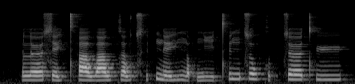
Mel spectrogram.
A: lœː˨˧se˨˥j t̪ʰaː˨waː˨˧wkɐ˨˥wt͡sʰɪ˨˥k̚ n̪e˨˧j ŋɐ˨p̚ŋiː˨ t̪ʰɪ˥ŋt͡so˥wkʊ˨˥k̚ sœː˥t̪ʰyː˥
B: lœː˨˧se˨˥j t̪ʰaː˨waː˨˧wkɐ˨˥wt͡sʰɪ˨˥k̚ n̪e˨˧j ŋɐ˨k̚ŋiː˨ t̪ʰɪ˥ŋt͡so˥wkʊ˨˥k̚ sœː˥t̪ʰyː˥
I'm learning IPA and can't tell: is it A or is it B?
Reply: A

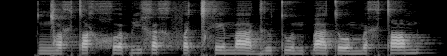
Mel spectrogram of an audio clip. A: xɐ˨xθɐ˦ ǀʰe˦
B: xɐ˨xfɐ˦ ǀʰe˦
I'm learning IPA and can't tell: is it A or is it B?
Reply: B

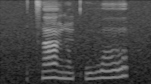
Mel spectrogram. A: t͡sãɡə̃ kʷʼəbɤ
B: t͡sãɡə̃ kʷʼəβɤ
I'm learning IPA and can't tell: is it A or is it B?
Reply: B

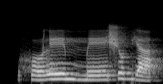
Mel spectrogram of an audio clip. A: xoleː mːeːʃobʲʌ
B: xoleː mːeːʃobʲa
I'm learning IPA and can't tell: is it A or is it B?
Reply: B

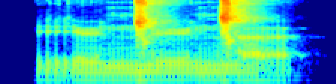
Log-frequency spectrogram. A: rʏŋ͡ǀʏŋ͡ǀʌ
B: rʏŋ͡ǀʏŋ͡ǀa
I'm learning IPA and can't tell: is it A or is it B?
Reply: A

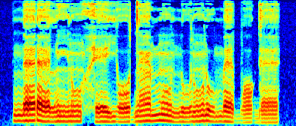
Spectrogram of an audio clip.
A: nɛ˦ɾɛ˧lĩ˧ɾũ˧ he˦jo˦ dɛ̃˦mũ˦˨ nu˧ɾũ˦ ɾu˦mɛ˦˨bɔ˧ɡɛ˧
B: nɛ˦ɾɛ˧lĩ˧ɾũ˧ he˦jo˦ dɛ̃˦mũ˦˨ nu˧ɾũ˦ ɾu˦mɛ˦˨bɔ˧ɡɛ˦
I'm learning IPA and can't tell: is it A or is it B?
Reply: A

